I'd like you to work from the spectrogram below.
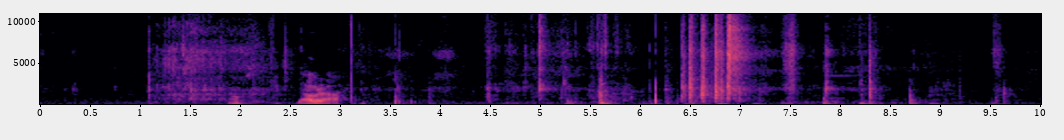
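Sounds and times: rifle handling clicks and knocks: 4.5s - 7.3s.

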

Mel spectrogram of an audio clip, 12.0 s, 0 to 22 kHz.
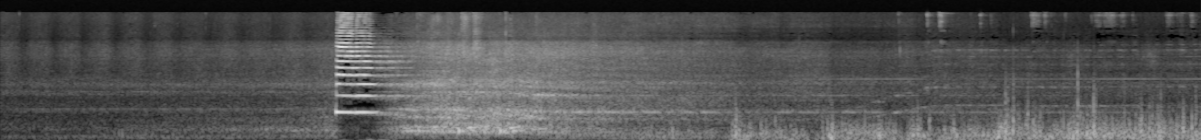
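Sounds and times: train wheels rumbling on rails: 0.0s - 12.0s
locomotive horn blast: 3.3s - 4.3s, 5.3s - 9.2s.

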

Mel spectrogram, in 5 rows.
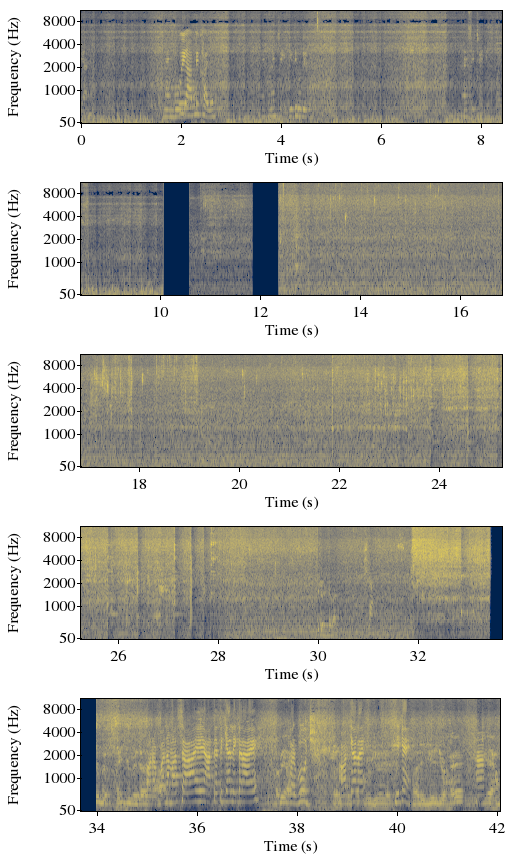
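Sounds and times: onion sizzling in hot oil: 12.4s - 30.0s, 31.8s - 33.5s.

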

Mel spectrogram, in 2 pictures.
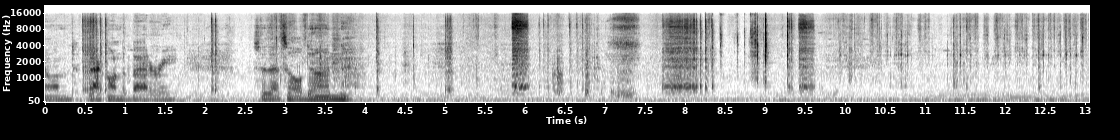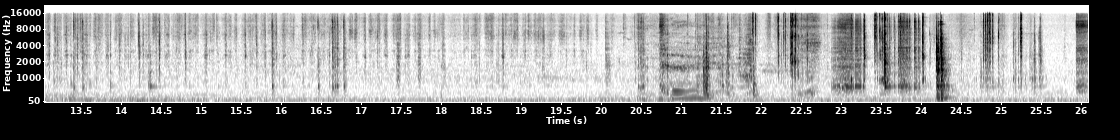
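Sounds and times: small clicks and rustles: 8.1s - 20.7s, 21.4s - 25.6s.

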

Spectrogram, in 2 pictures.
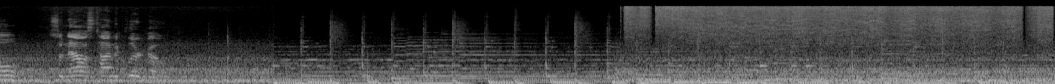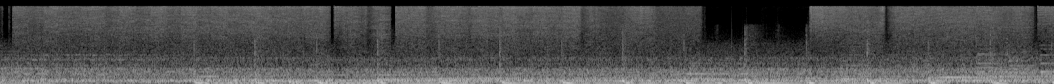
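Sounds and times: spray gun hissing: 6.2s - 17.6s, 18.6s - 21.0s.

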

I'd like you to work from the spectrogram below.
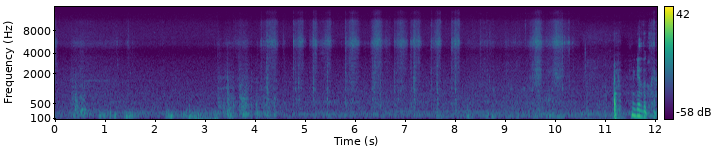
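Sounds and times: brush scrubbing metal: 3.6s - 10.4s.

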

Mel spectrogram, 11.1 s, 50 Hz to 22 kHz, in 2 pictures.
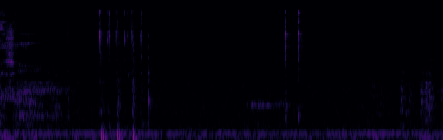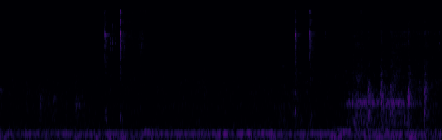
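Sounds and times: faint steady low hum: 0.0s - 11.0s
computer keyboard and mouse clicks: 1.2s - 1.9s, 3.5s - 3.8s, 6.8s - 7.2s, 9.2s - 11.0s.

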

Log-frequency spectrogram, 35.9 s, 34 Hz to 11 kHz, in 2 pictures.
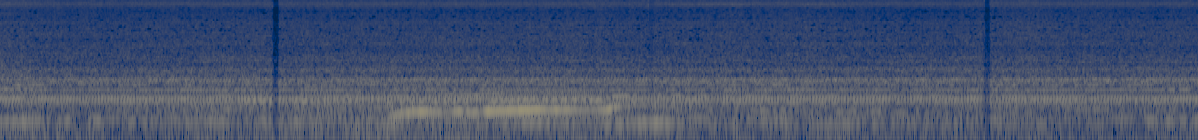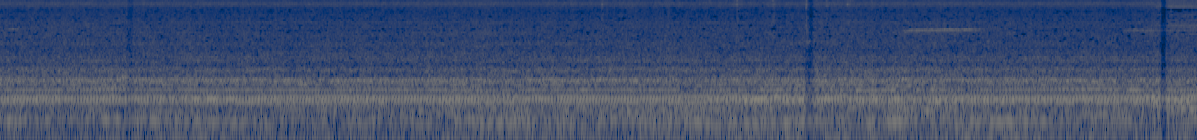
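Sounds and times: welding arc hissing: 0.0s - 35.9s.

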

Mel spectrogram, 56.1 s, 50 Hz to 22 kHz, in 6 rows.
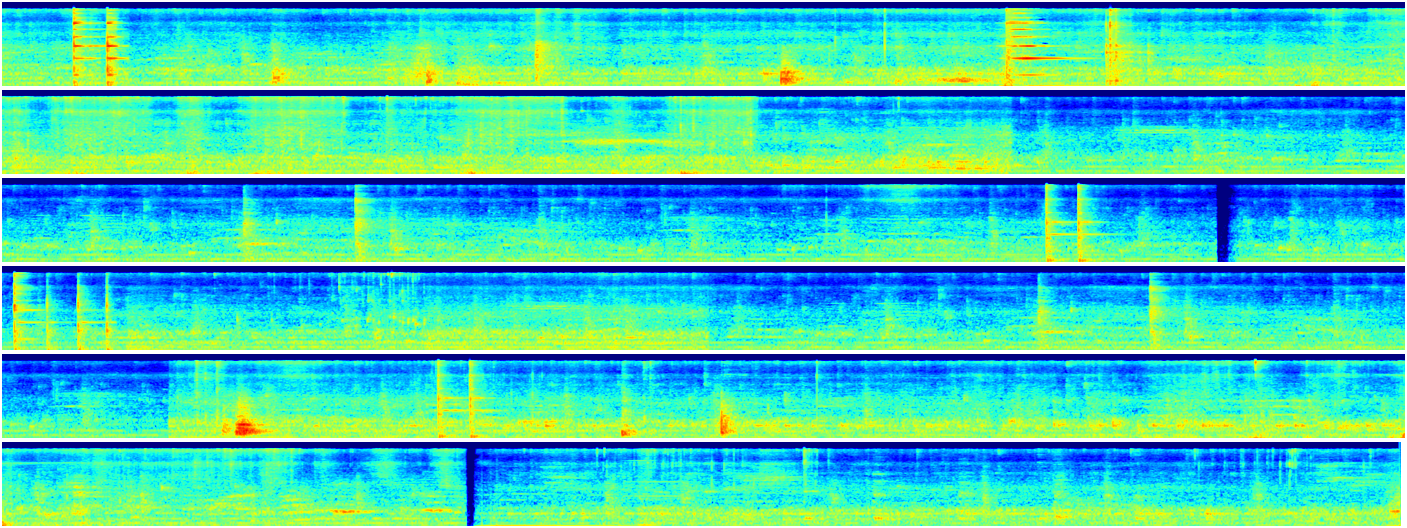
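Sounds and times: spoons clinking on glass bowl: 0.5s - 0.9s, 6.7s - 7.7s, 25.7s - 26.2s, 28.2s - 28.8s, 40.3s - 40.8s
hand squishing sliced onions: 8.7s - 14.5s, 45.2s - 52.4s.

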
